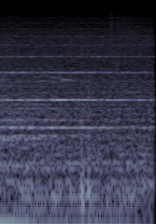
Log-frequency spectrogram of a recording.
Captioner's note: footsteps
